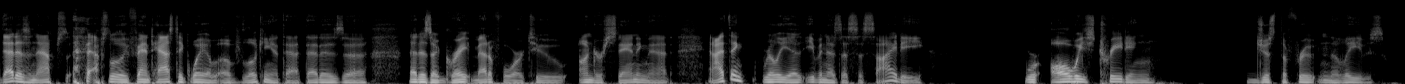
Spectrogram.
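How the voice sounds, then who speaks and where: Fairly low in pitch, a man speaks in a normal speaking voice at a moderate pace. The recording is very clean, with a silent background. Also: fairly even intonation. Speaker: podcast host. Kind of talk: interview.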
